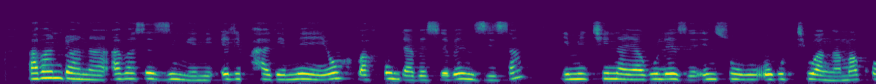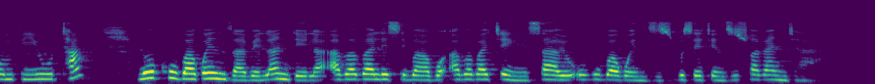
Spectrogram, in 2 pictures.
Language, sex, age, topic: North Ndebele, male, 25-35, education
